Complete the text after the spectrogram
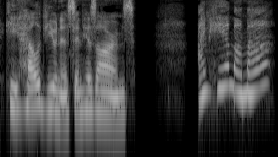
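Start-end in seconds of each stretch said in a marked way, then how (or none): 2.9-4.0 put-on small high child's voice, calm; calm little daughter. A narrator's reading. Daughter answering her frightened mother, calm. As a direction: reassure Mama in a high little voice. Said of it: "Eunice said calmly".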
